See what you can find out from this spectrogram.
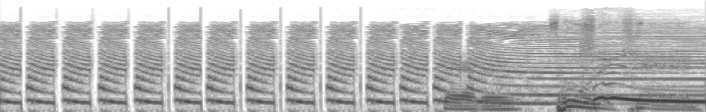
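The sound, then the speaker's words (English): A rapid burst of loud, repeated air horn blasts in a fast stuttering rhythm, ending in a sustained blaring horn with other brassy tones piling on, dominant. An air horn sound effect played as a salute to the sponsor Diamond Club. “I gotta give an air horn for the homie right here.”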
